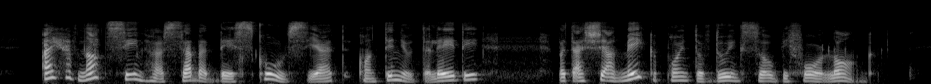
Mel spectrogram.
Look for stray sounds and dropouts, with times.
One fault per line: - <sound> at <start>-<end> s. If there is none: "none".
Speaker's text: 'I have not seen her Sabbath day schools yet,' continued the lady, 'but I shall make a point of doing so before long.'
none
